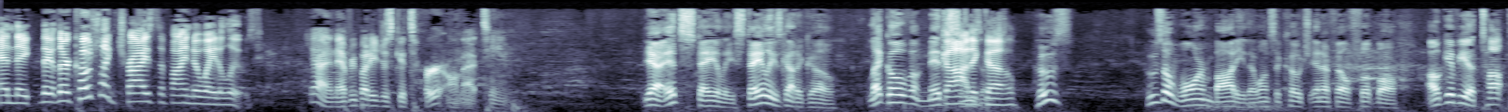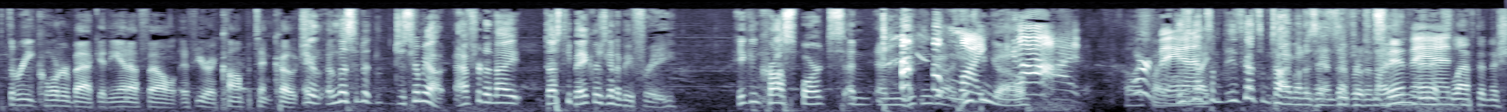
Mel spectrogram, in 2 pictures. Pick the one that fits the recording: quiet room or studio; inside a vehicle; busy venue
busy venue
